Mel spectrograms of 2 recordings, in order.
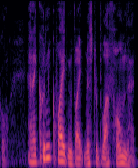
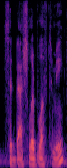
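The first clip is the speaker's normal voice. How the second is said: plain reading voice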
